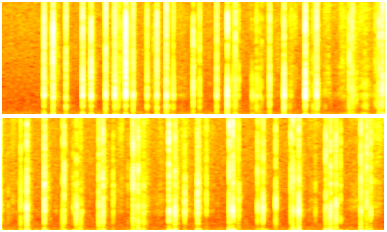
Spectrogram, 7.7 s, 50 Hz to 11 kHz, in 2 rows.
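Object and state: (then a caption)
Clear vinyl zip pouch. Long nails tap, crinkle and scratch a small clear vinyl zip pouch with yellow trim while hands squeeze it. About forty quick, dry, sharply decaying taps and crinkles sound in an uneven patter, bright and plasticky with a faint tone near 2 kHz.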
